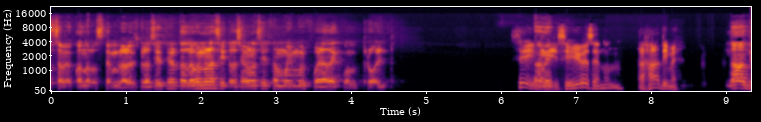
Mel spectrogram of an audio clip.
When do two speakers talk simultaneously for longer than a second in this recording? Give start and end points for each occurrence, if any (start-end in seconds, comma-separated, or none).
none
